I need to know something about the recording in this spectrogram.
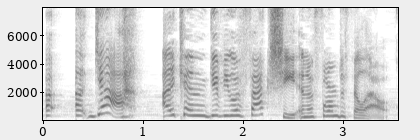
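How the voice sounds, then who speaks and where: A woman's voice: very high-pitched, big pitch swings, fairly quick, bright, forceful tone, soft background music, full character voice. An actress playing a polite, easily flustered young female estate agent in a visual novel, hesitant and deferential.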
